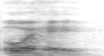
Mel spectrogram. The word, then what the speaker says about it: Jorge: You mean Jorge. I'm not... Yo, okay, Jorge. I got you. H is silent.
